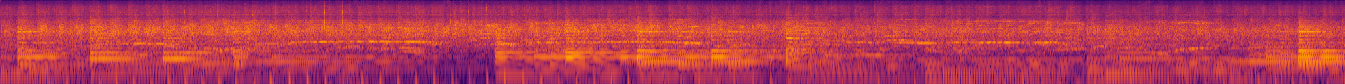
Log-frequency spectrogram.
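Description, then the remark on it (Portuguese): An audience claps steadily for about twenty seconds, a dense, rain-like wash of applause over music with sustained, held chords underneath, applauding the Lord for a miracle. “Eu queria pedir a você que desse uma salva de palmas ao Senhor pelo milagre que ele fez.”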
